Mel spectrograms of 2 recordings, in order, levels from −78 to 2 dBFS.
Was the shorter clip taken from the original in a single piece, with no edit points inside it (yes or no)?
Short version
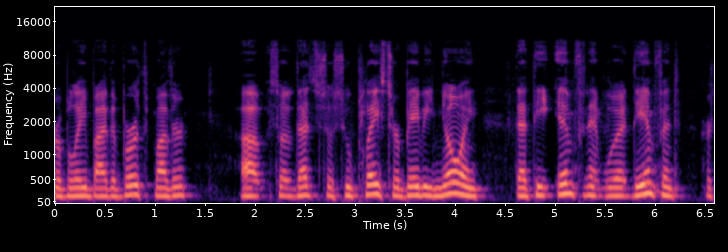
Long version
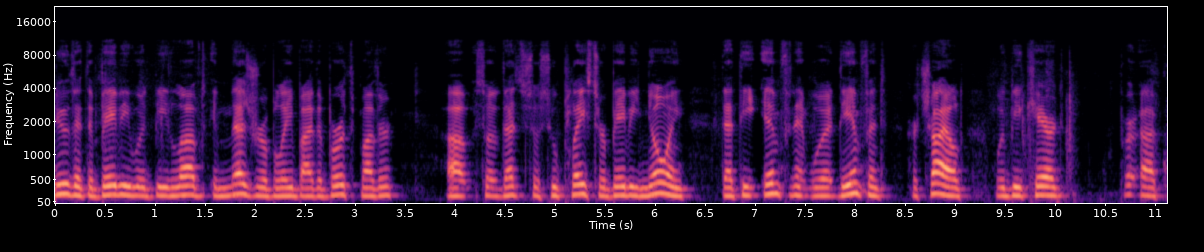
yes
